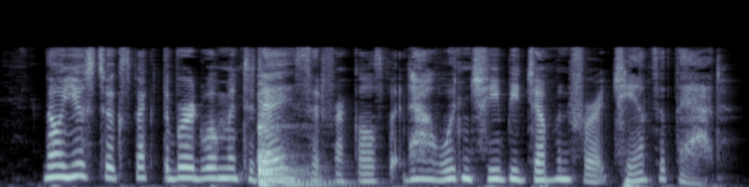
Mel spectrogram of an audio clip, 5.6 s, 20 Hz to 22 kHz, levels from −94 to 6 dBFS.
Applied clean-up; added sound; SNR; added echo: classical method log-MMSE.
